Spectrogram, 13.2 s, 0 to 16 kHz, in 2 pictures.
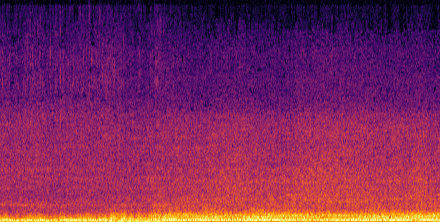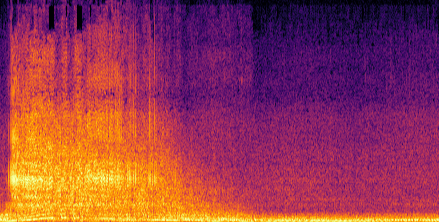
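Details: BMW E36 325is with new custom stainless exhaust and resonator but no muffler: deep booming idle, then a sharp rev climbing and falling back; very loud drone, owner ordering a muffler tip.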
